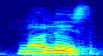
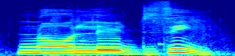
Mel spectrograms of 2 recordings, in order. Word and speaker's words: knowledge: তাহলে জ্ঞান শব্দের ক্ষেত্রে বানানে KNOW রয়েছে, অর্থাৎ নো লেস, LEDGE, নলেজ। এখানে ডিটা অনেকে আবার পড়ে থাকে নো লেডজি, তাই না? লেডজি কিন্তু না, লেস। তবে এখানে ডিটা সাইলেন্ট থাকবে, ডির উচ্চারণ হবে না।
